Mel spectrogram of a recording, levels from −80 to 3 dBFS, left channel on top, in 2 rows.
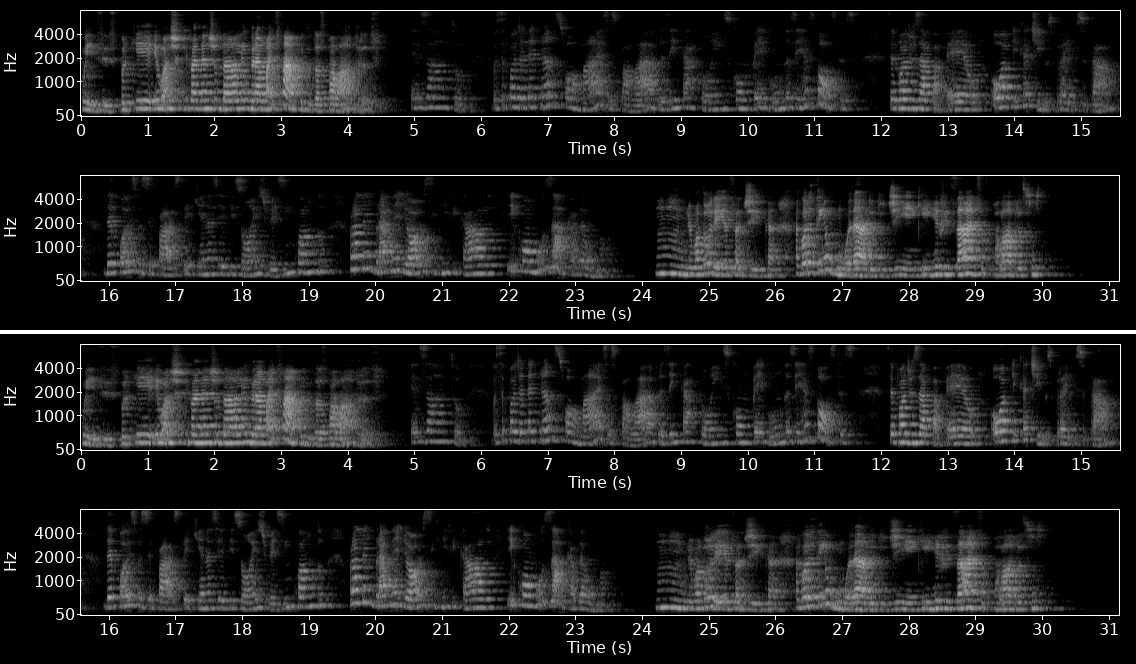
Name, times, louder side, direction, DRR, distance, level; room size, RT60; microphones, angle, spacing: voice 1, 0.0-4.5 12.2-12.6 24.2-30.0, left 2 dB, 75° left, 1 dB, 1.3 m, -32 dB
voice 2, 4.9-23.5, right 2 dB, 80° right, -1 dB, 1.5 m, -40 dB
6.8 x 5.9 x 3.1 m, 0.89 s
head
